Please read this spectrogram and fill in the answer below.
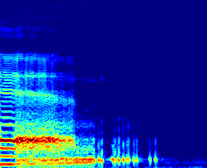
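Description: A woman's voice held for about a second in a drawn-out hesitation sound between sentences, followed by a few faint clicks.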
